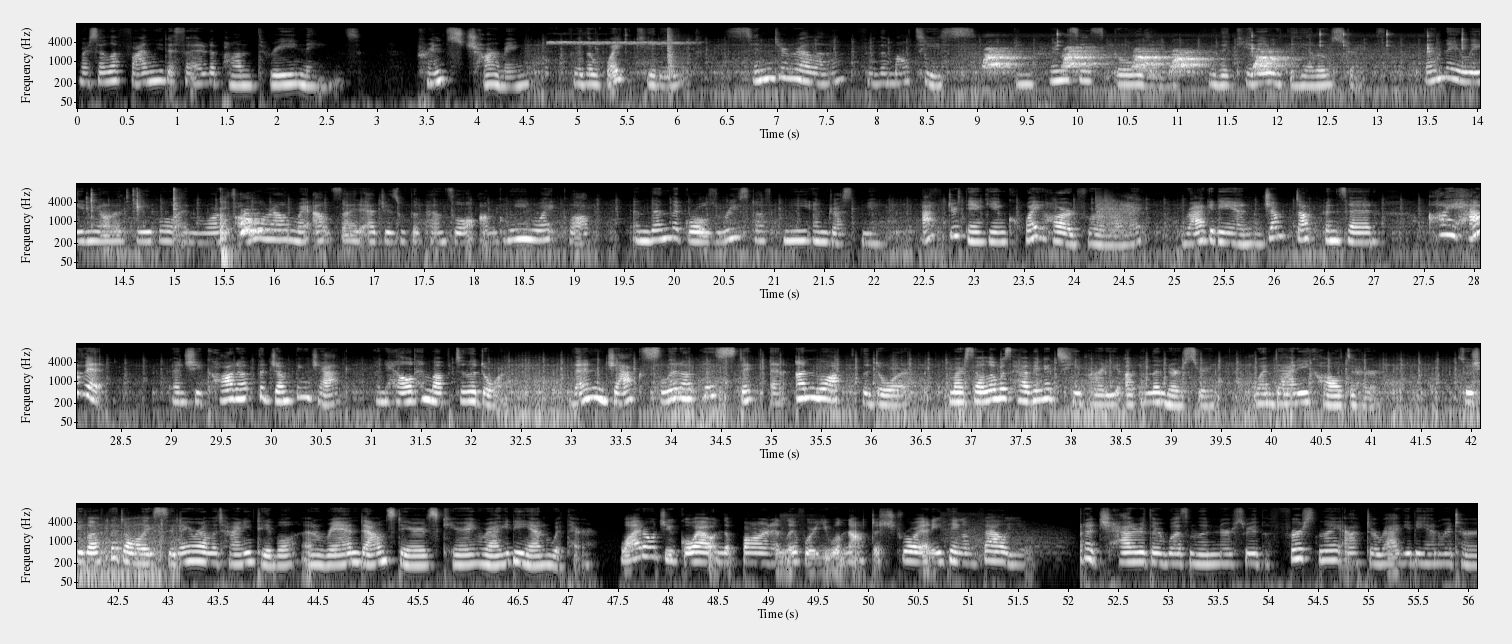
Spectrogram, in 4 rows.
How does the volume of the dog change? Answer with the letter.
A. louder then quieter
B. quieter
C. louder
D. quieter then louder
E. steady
D.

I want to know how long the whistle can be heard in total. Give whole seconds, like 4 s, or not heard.
2 s.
